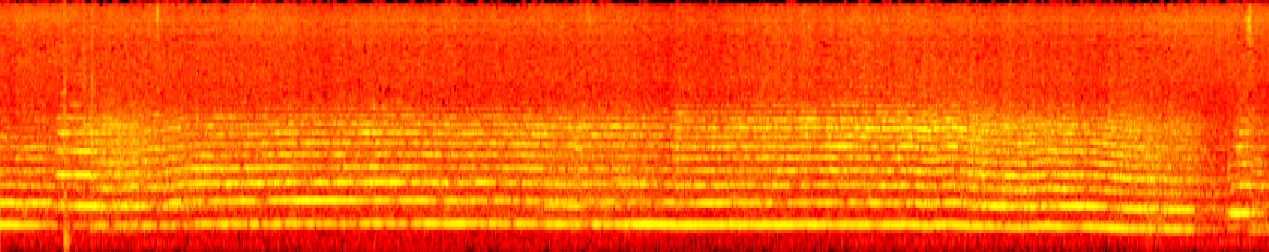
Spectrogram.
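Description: A long, loud, trumpet-like drone with many overtones, holding one pitch and sagging slightly lower near the end before cutting off. It is one of the so-called 'sky trumpet' sounds, whose cause is unexplained.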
